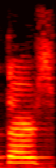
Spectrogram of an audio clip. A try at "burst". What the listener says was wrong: Burst. Burst with a B.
